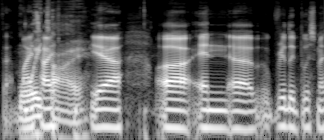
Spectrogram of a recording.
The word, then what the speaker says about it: Muay Thai: He was like, "Oh yeah, just wait until I get like boxing or Muay Thai. Why did I say it like that? Muay Thai.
